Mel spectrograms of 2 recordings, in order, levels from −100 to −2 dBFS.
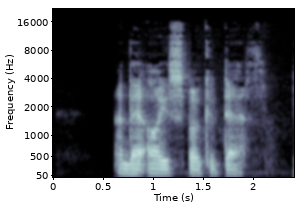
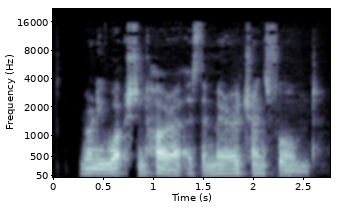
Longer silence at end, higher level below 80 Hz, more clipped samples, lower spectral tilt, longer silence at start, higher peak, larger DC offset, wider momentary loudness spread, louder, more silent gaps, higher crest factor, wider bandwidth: first, 0.3 s vs 0.15 s; about the same, -62 dBFS vs -60 dBFS; neither; about the same, -3 dB/octave vs -4 dB/octave; first, 0.65 s vs 0.25 s; about the same, -2 dBFS vs -2 dBFS; neither; first, 14 LU vs 8 LU; about the same, -21 LUFS vs -22 LUFS; neither; about the same, 22 dB vs 20 dB; about the same, 16.5 kHz vs 16 kHz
